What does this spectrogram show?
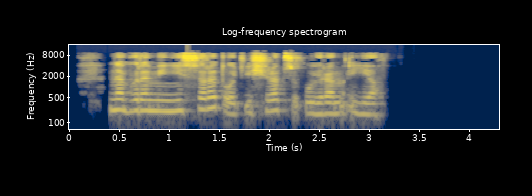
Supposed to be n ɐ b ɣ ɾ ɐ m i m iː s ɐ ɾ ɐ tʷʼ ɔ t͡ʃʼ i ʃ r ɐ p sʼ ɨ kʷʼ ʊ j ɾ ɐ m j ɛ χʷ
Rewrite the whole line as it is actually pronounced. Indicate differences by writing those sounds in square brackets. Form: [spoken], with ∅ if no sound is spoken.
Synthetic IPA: n ɐ b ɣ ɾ ɐ m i [n] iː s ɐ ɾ ɐ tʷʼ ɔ t͡ʃʼ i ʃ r ɐ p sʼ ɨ kʷʼ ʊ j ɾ ɐ m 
